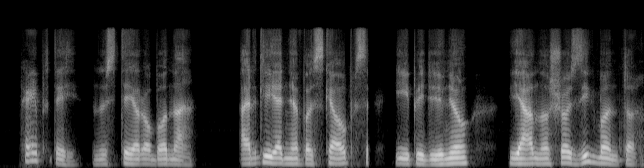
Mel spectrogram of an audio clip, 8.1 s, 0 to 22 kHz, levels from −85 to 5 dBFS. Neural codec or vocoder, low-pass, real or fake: codec, 16 kHz in and 24 kHz out, 0.8 kbps, FocalCodec, streaming, 65536 codes; 10.8 kHz; fake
